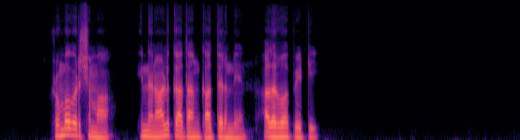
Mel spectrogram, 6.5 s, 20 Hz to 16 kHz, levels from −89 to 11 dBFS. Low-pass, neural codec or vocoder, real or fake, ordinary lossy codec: 14.4 kHz; autoencoder, 48 kHz, 32 numbers a frame, DAC-VAE, trained on Japanese speech; fake; none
